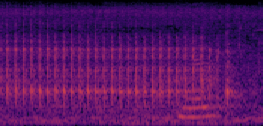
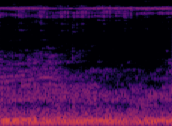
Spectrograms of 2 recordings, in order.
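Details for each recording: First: Household oscillating electric fan before repair: fast, even knocking about fifteen per second from inside while running, then fading; something jammed inside. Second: Household oscillating electric fan after repair of worn oscillation gear teeth: soft, steady motor hum with no clicking or knocking; runs smoothly and quietly.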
